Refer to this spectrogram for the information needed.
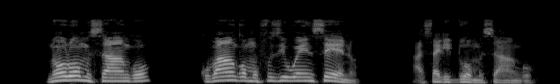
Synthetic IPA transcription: no̞ːlwo̞ːmusaːŋɡo̞ | kuβaːŋɡo̞ːmufuziwe̞ːnse̞ːno̞̰ | a̰salidwo̞ːmusa̰ːŋɡo̞̰

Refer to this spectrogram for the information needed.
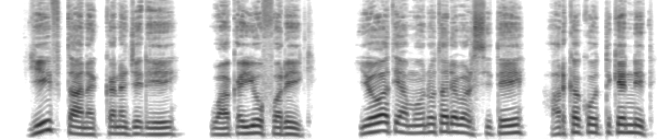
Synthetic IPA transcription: jiːft̪aːnɐkːɐnɐd͡ʒɛᶑe̞ː | waːkʼɐjːoːfɐɾe̞ːkɪ̥ | joːɐt̪ɪɐmoːnɔt̪ɐd̪ɐbɐɾsɪt̪e̞ː | hɐɾkɐkoːt̪ːɪkɛnːɪt̪ɪ̥

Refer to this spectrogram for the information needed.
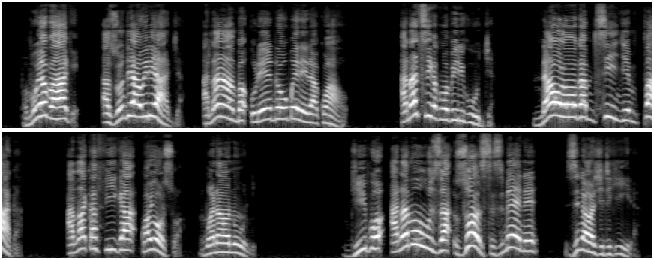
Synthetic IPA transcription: pambujɔpakɛ | azɔndiawiɾia̰d͡ʒa̰ | anajambaʔulɛndɔwɔɓwɛɾɛɾakwa̰ːwɔ̰ | anat͡sʰikakumambiɾikuːd͡ʒa | nawɔlɔk̬am̩t͡sʰind͡ʒɛm̩paka̰ | atakafik̬akwajɔswa̰ | mwanawanuni | ndip̬ɔanamuːzazɔnsɛzimɛnɛ | zinawat͡ʃit̬ikḭːɾa̰

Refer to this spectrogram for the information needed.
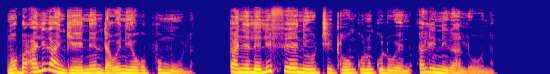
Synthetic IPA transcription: ŋɔβaʔaliɣaŋɛniɛndʱawenijoɣupʰumula | ɣaɲɛlelifeniutʰiǁɔuŋkʼuluŋkʼuluwenualiniɣalɔːna

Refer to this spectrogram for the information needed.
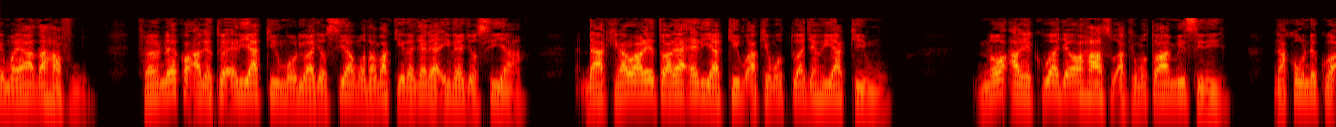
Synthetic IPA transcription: emwajaðaɦafu | fɾɛɾunɛkɔʔaɣetwɛɛɾiakimuoɾiowad͡ʒɔsiamoðamakieðɛɲaɾeaiðɛd͡ʒɔsia̰ | naːkeɣaɾoaɾetwaɾeaʔɛɾiakimuakemotwad͡ʒɛɦoiakimu | nɔʔaɣekuad͡ʒɛhɔɦasuak̬emotwamisiɾi | nakounekua

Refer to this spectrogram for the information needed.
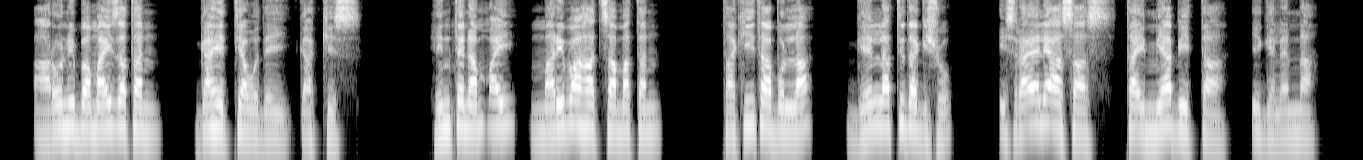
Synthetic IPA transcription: ʔaːɾo̞ːnɪbɐmɐjzɐt̪ɐn | ɡɐhɛt̪ːɪjaːwɔd̪ɛjɡ̥ɐkːɪs | hɪnt̪ːɛnɐmːɐjmɐɾɪbaːɦaːt͡sːaːmɐt̪ːɐn | t̪ɐkiːt̪aːbɔlːɐ | ɡe̞ːlːɐt̪ːɪd̪ɐɡɪʃɔ | ɪsɾaːʔeːlɛɐsaːst̪ɐɪmːɪjaːbiːt̪ːaː | ɪɡɛlɛnːɐ

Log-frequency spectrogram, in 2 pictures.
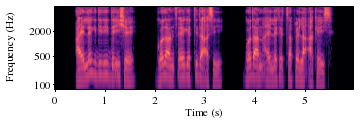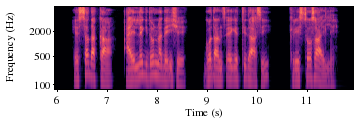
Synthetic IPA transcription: ʔɐjlːɛɡɪd̪ɪd̪ɪd̪ɛʔɪʃɛ | ɡɔd̪ant͡sʼe̞ːɡɛt̪ːɪd̪ɐɐ̰sɪ | ɡɔd̪aːnɐ̰jlːɛt̪ɛt͡sːɐpːɛlɐ̰ʔɐkɛjs | hɛsːɐd̪ɐkːɐ | ʔɐjlːɛɡɪd̪ɔnːɐd̪ɛʔɪʃɛ | ɡɔd̪ɐːnt͡sʼe̞ːɡɛt̪ːɪd̪ɐːsɪ | kɪɾɪst̪o̞ːs̬ɐːjlːɛ̰

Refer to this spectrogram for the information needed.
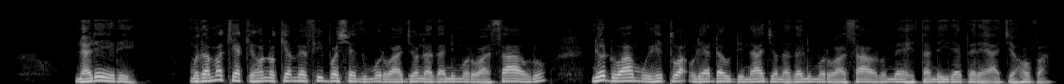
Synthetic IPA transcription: naɾeːɾe | moðamakiakehɔnɔkeamɛfibɔʃɛðumoɾowad͡ʒɔnaðanimoɾowasaoɾo | neodowamwehetwa̰ʔoɾeadaudinaːd͡ʒɔnaðanimoɾowasaoɾomɛːhetaneiɾɛbɛɾɛjad͡ʒɛɦɔva

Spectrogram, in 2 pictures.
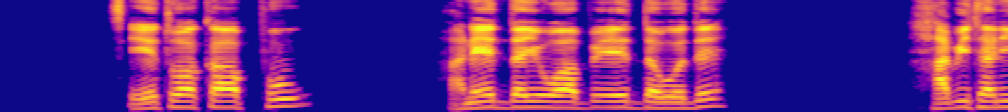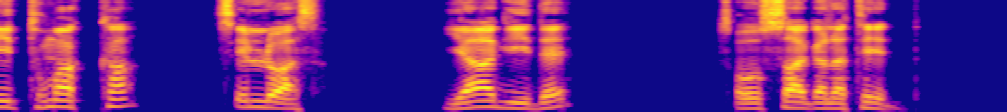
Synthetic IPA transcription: t͡sʼe̞ːt̪ʊwaːkaːpːuː | hɐ̰ne̞ːd̪ːɐjɔwaːbɛʔe̞ːd̪ːɐwɔd̪ɛ | hɐbɪt̪ɐniːt̪ʊmɐkːɐ | t͡sʼɪlːɔɐsɐ̥ | jaːɡiːd̪ɛ | t͡sʼo̞ːsːaːɡɐlɐt̪e̞ːd̪ːɐ̥

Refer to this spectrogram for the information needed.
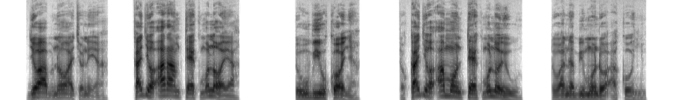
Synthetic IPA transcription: d͡ʒɔabnɔwat͡ʃɔnɪja | kad͡ʒɔʔaɾamtɛkmɔlɔja | toubiukɔɲa | tɔkad͡ʒɔʔamɔntɛkmɔlɔjou | tɔwanabimɔndɔ̰ʔa̰koɲu

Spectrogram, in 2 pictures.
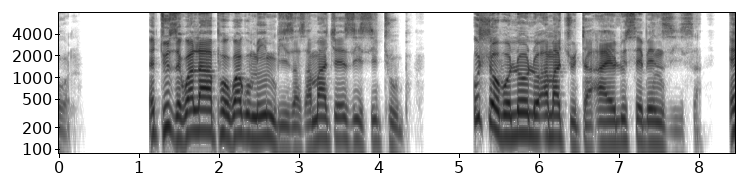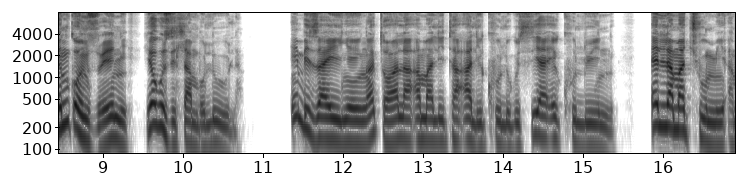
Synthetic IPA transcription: ed̥ʱuzɛɣwalapʰɔɣwaɣumiimbʱizazamat͡ʃʼɛezijisitʰuːpʰḁ | uɬɔβɔlɔlɔamad̥ʒ̥ʱud̥ʱaʔajelusɛβend͡zʱisa̰ | ɛŋkʼɔnd͡zʱweni | joɣuziɬambʱuluːla | imbʱizajiɲɛiŋaɡ͡ǀʱwalaʔamalitʰaʔalikʰuluɣusijaekʰulwini | elilamat͡ʃʼumiʔa

